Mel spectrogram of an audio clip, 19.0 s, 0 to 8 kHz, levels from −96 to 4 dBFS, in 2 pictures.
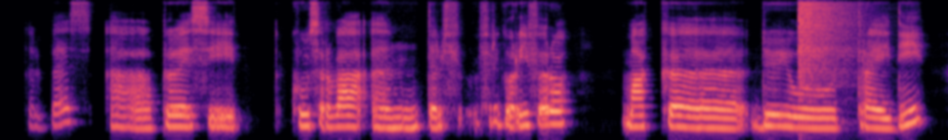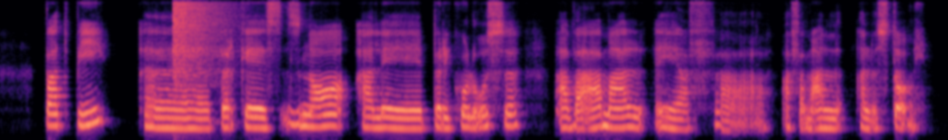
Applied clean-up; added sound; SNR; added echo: none; Hi-hat; 9 dB; none.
